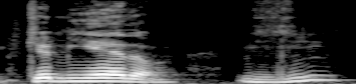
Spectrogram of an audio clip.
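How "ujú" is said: ordinary talk, nothing marked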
